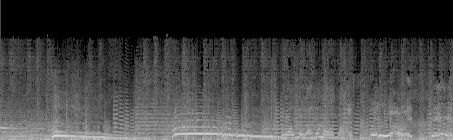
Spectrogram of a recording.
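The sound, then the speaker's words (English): A cat meows loudly in long, drawn-out cries, each pitch sliding downward, several in a row over a busy, cluttered background. “Have you by any chance lost your kitty?”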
